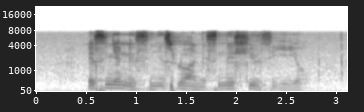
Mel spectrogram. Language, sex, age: South Ndebele, male, 21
